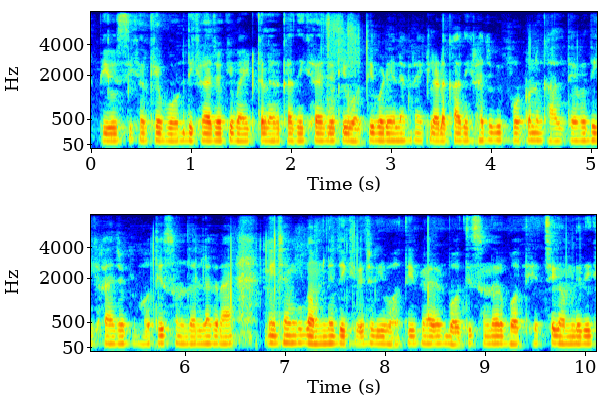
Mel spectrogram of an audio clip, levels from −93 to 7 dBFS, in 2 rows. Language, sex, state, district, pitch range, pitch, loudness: Hindi, male, Jharkhand, Sahebganj, 110-115 Hz, 110 Hz, -19 LUFS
